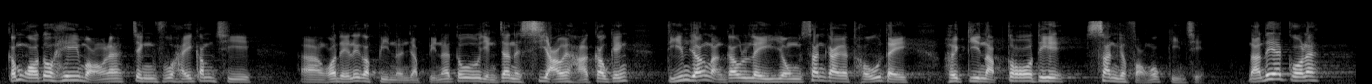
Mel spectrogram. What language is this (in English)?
Cantonese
